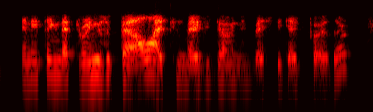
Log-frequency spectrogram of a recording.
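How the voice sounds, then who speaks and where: This is a woman's voice. She speaks with a South African accent. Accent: South African, still noticeable. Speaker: Linux system administrator. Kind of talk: casual chat.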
